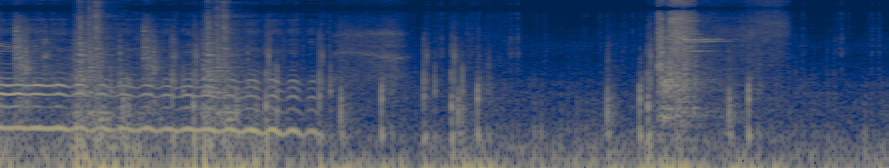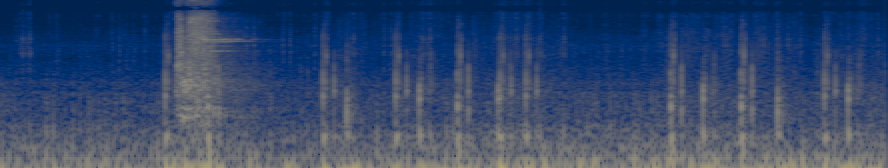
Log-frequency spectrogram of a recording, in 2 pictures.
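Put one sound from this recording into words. Footsteps patter on stone as a character runs.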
